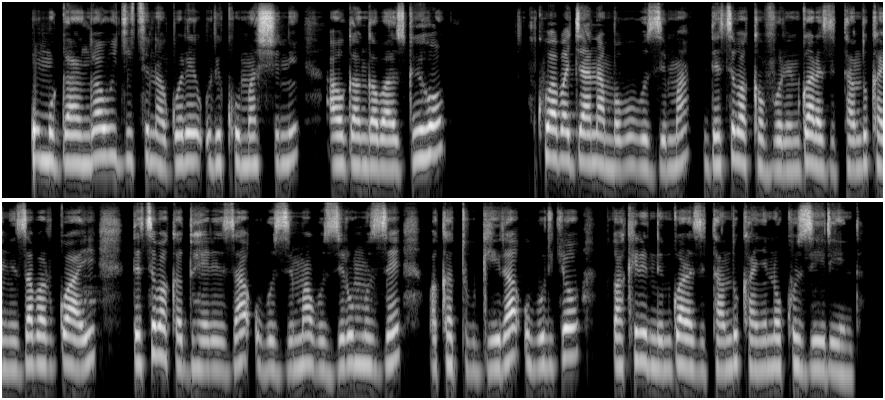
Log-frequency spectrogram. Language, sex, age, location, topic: Kinyarwanda, female, 18-24, Kigali, health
